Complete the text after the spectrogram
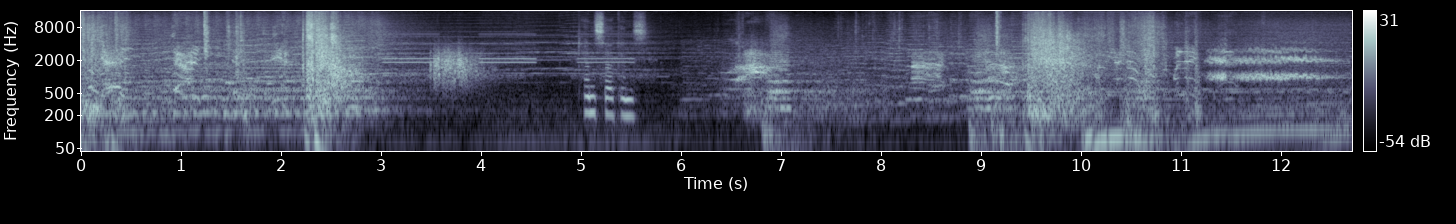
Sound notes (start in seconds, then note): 0.7 beeping; 0.8 groaning; 6.3 yells; 9.6 Shouting In Korean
